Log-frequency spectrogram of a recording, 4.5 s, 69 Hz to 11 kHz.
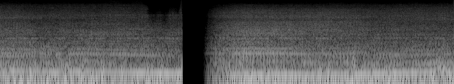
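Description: BMW G310R's single-cylinder engine running steadily at riding speed, with road noise. The sound cuts out completely for a split second about two seconds in, then resumes.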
